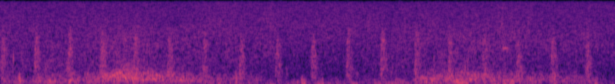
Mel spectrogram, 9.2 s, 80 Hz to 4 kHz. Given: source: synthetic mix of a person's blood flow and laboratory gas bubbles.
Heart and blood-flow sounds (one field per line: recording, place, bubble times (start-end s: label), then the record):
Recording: Doppler ultrasound of blood flow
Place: subclavian vein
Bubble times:
0.18-0.26 s: bubbles
0.32-0.36 s: bubbles
6.96-7.08 s: bubbles
From the record:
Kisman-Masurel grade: 111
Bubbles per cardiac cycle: 1 to 2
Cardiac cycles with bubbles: 1 to 10%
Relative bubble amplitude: barely perceptible (0.100 to 0.250)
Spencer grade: 1 (occasional bubble signal discernible with the cardiac motion signal, with majority of cardiac periods free of bubbles)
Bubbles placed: anywhere in the cardiac cycle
